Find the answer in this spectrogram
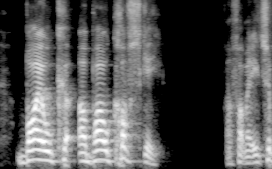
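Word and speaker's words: Białkowski: So So yeah, for me, someone's put his name is pronounced Bialkowski.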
